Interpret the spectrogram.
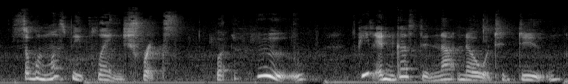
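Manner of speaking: ordinary delivery, nothing marked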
